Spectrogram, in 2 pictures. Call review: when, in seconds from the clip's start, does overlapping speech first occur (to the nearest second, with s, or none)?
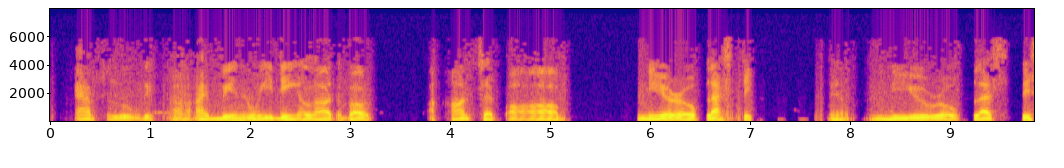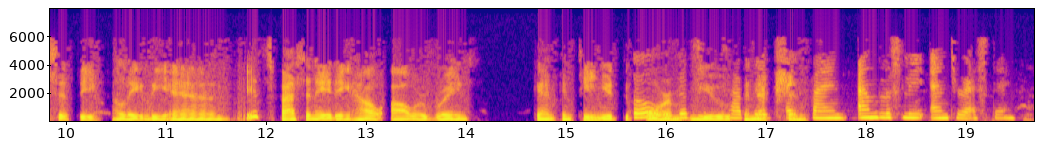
16 s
